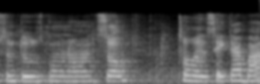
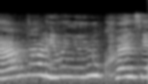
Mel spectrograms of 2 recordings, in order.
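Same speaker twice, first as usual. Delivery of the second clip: lightly voiced sister; 8 semitones higher than usual. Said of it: "She like".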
